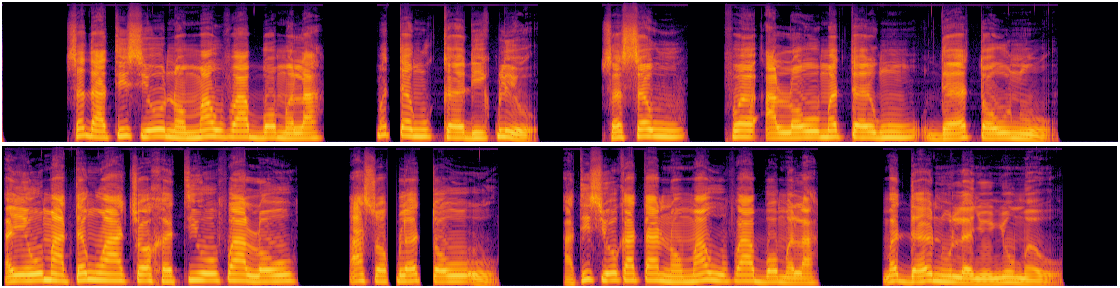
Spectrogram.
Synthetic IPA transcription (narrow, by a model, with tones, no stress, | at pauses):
sɛ˦d̪a˨t̪i˦si˨wo˦nɔ̃˨mã˦wu˦ɸɛ˦a˨bɔ˦mɛ̃˨la˦ | mɛ̃˦t̪ɛ˦ŋũ˦kɛ˨ɖi˨k͡pli˦o̰˨ | sɛ˦sɛ˦wu˦ | ɸɛ˦ʔa˨lɔ˨wo˦mɛ̃˦t̪ɛ˦ŋũ˦d̪ɛ˨ɛ˦t̪ɔ˦wo˦nũ˦o̰˨ | e˦jɛ˦wo˦mã˨t̪ɛ˦ŋũ˦a˨t͡ʃɔ˦xɛ˨t̪i˦wo˦ɸɛ˦a˨lɔ˨wo˦ | a˦sɔ˨k͡plɛ˦t̪ɔ˦wo˦o̰˨ | a̰˨t̪i˦si˨wo˦ka˦t̪ã˦nɔ̃˨mã˦wu˦ɸɛ˦a˨bɔ˦mɛ̃˨la˦ | mɛ̃˦d̪ɛ˨˦nũ˦lɛ˨ɲõ˨ɲõ˦mɛ̰̃˨o̰˨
